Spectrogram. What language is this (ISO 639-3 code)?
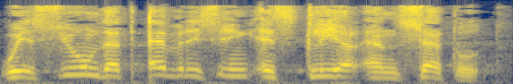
eng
